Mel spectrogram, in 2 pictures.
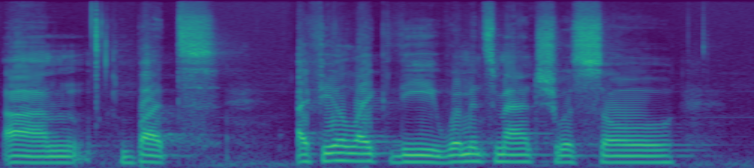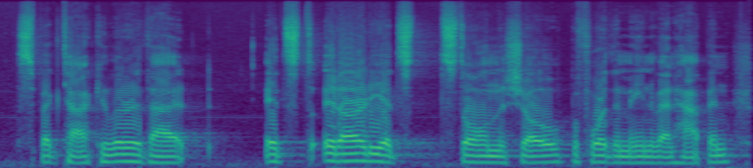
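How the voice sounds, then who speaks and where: A man's voice: fairly low pitch, flat delivery, measured pace, a little mellow, smooth. A man co-hosting a podcast, casually recapping and discussing wrestling in an echoey room. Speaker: podcast co-host.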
